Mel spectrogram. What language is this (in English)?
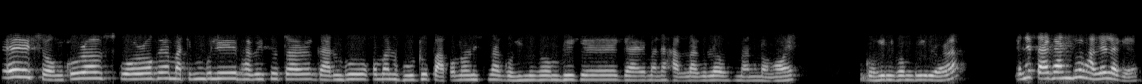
Assamese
